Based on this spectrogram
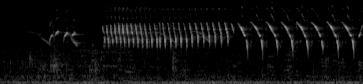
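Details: Singing canary: a couple of soft chirps, then a dense buzzy rolling trill held for over a second, followed by a string of loud, quick downward-sweeping notes repeated steadily. Low background hiss.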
